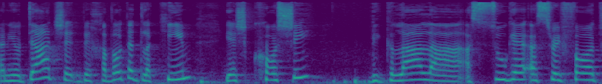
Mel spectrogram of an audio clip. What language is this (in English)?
Hebrew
